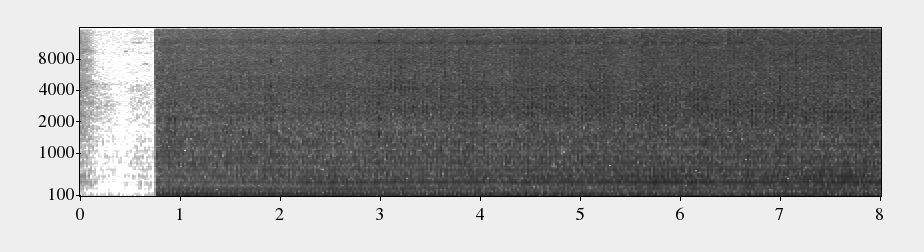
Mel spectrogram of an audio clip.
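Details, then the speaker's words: Cub Cadet 2X 26 after a carburetor rebuild for a no-start: the engine catches after a brief silence and settles into a steady, even low chug with no misses or knocks; fixed. "so we'll go to run and we'll see if we can get it to fire off there we go all fixed thanks for watching"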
